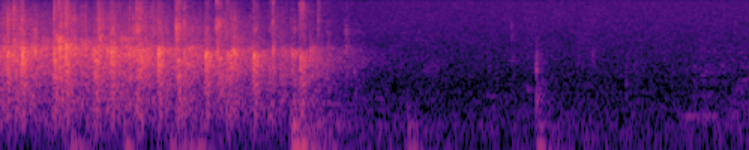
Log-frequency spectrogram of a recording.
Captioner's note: applause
